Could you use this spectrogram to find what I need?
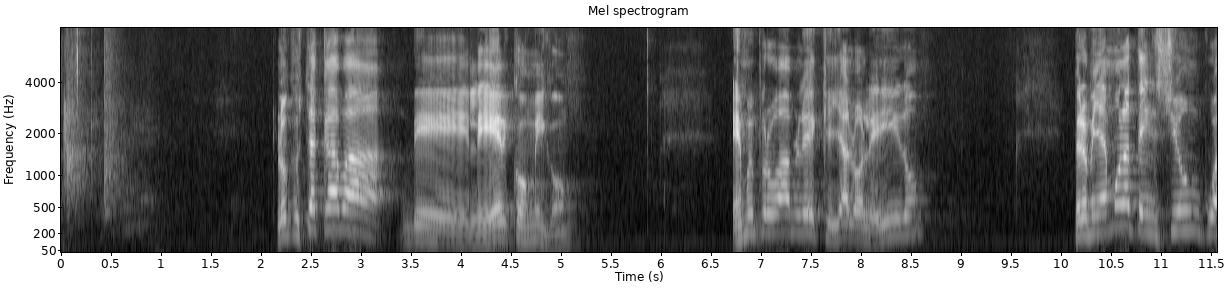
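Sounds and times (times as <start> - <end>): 
audience applauding: 0.0 - 0.8
speech: 2.2 - 5.2, 6.7 - 8.7, 10.1 - 11.5.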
